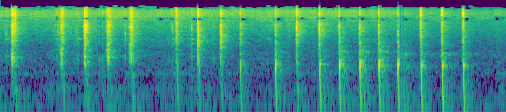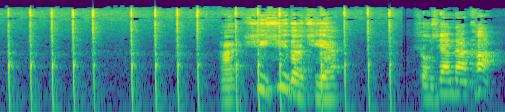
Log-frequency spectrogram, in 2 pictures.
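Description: A cleaver chops rapidly on a wooden board.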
